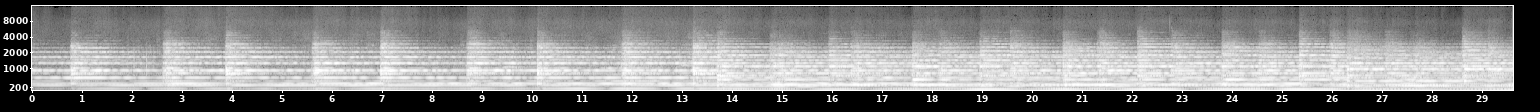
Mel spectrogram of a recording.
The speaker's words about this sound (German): Es ist 12 Uhr. Sie hören die Glocken der Pfarrkirche von Lackenbach im Burgenland.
